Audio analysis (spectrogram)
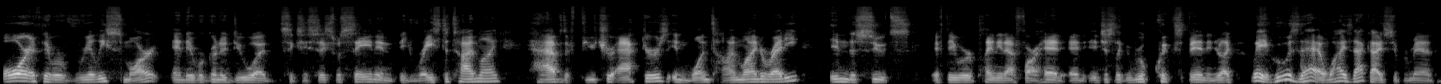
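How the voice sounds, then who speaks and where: A man's voice: on the low side, brisk, hardly any pauses, a bit bright. A man in casual film discussion, speaking bluntly and with strong opinions as a show panelist. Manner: blunt, opinionated, some swearing.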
